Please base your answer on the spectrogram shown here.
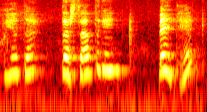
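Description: An actress playing an eager, excitable young girl in a Dutch radio play, chirpy and pleading. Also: very high voice, fast, slight background noise.

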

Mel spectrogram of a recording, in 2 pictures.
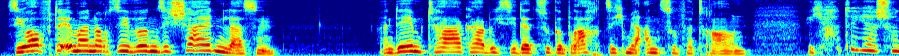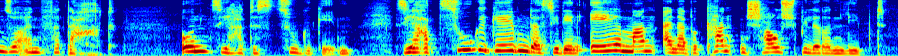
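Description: An actress in a German radio drama playing a hostile, protective sister who speaks with bitter sarcasm. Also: female voice, fairly high pitch, sing-song, brisk. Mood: accusing. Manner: cutting, scornful.

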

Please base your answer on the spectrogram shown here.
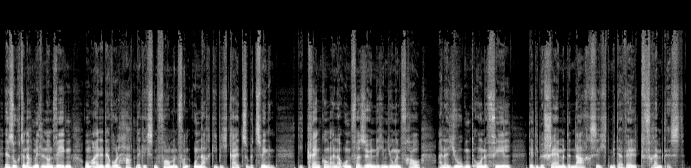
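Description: A man narrating a literary radio drama in a measured, articulate storytelling style. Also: fairly low pitch, a little mellow, dry recording, studio quality.

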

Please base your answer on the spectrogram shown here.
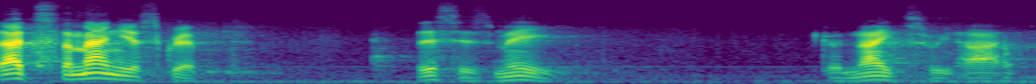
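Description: A man's voice: low voice, big pitch swings, slow, faint music behind, full character voice. A male actor with an American accent playing a tough, cynical, wisecracking private detective, sardonic and clipped, in a 1940s radio noir. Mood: sardonic, needling. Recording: tinny, reverberant 1940s radio recording.

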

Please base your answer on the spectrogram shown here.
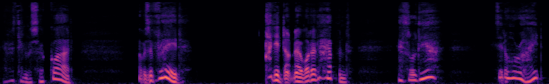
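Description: A man's voice: on the low side, lively intonation, moderate pace, vocal fry, a bit bright, slightly rough, no room sound, clean studio sound, heavily acted. A man playing an earnest, remorseful young husband in an audiobook, speaking with tender emotion. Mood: anxious, emotional. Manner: impassioned, tender. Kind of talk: audiobook character acting.

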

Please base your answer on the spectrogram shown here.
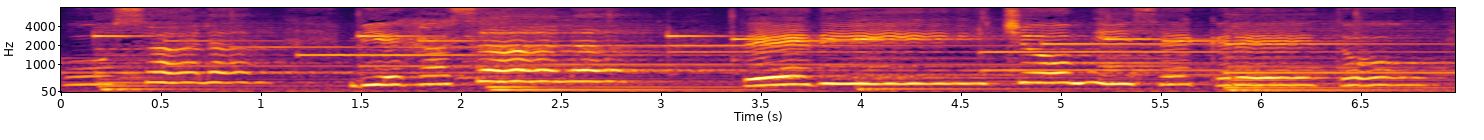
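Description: A young storybook princess, gentle and full of sorrow. Her voice is high and unhurried, with loud music playing around it. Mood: lamenting, singing. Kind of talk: children's audio storybook acting with song.

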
